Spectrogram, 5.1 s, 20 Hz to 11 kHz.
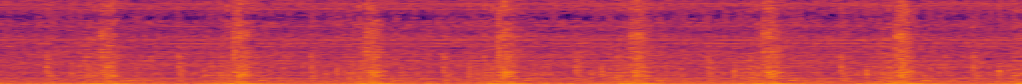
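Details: HP LaserJet P1102w with a paper-pickup fault, red and green lights on but nothing printing: regular mechanical clacks about every two-thirds of a second as the tray cycles up and down without feeding paper; pickup solenoid fault from a missing spring.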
